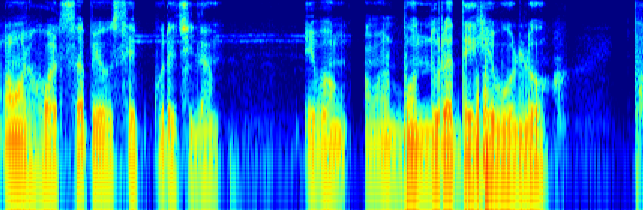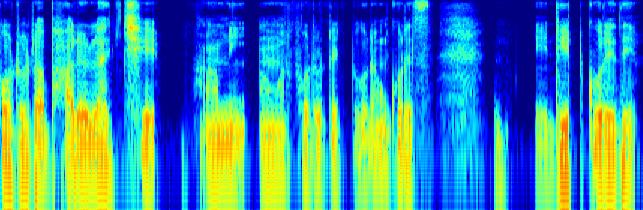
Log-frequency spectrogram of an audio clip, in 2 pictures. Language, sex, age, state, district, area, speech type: Bengali, male, 18-30, West Bengal, Dakshin Dinajpur, urban, spontaneous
